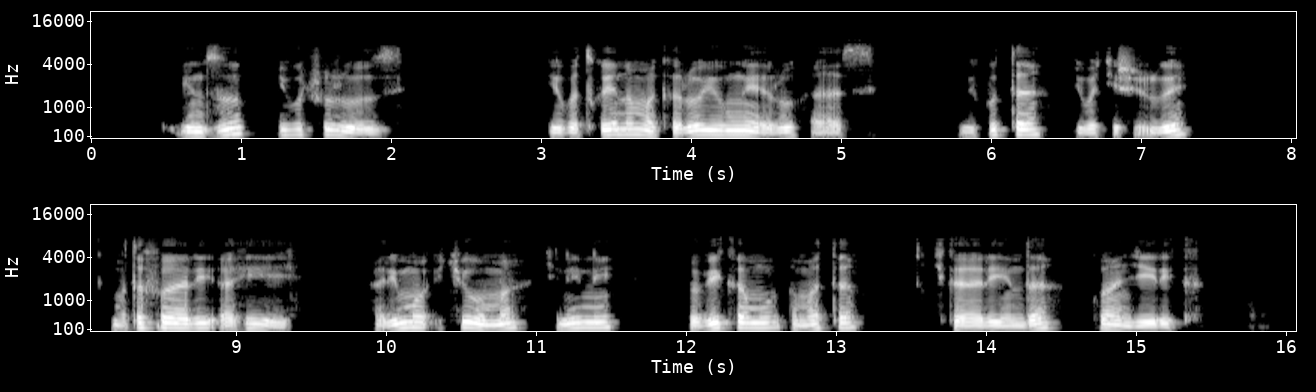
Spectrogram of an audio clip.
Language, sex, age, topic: Kinyarwanda, female, 25-35, finance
